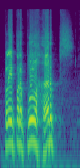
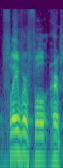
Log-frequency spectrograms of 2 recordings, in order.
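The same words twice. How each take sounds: First: It is said in a Sundanese accent. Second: It is said in a standard English accent. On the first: "Kita coba tapi salah. Sunda" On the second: "kata dia"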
